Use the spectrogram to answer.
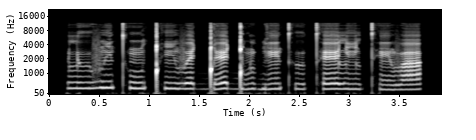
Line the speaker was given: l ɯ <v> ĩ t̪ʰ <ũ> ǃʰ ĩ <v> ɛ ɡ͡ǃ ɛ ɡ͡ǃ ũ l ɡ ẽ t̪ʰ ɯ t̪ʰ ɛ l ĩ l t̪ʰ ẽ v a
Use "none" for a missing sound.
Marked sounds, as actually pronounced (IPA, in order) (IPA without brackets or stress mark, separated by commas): v, ũ, v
